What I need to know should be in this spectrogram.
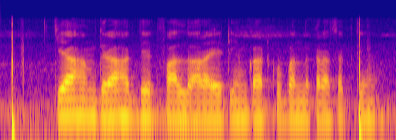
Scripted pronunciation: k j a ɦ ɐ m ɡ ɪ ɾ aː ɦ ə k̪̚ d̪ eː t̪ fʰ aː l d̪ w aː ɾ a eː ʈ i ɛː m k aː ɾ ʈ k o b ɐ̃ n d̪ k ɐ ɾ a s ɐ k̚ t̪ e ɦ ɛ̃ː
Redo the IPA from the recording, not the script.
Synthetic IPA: k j a ɦ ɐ m ɡ ɪ ɾ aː ɦ ə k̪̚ d̪ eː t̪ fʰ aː l d̪ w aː ɾ a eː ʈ i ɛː m k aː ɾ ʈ k o b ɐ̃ n d̪ k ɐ ɾ a s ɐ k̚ t̪ e ɦ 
